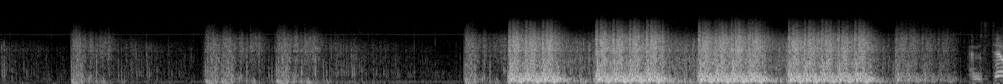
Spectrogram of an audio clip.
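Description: A few separate gunshots, then a Browning Automatic Rifle firing four bursts of rapid automatic fire back to back, each just under a second long.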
